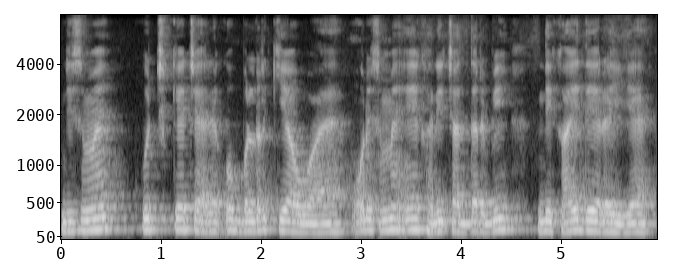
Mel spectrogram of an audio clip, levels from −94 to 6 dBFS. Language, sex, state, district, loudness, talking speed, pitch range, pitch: Hindi, male, Uttar Pradesh, Shamli, -16 LUFS, 190 wpm, 120-140 Hz, 130 Hz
